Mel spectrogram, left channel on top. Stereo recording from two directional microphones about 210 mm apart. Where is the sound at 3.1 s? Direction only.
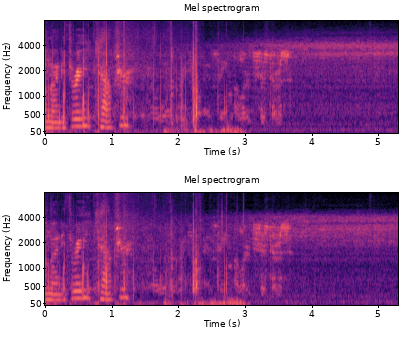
20° left (ahead or behind).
